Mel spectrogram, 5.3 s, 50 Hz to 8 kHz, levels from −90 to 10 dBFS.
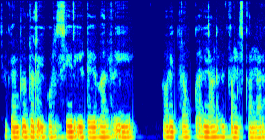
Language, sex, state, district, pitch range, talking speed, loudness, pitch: Sadri, male, Chhattisgarh, Jashpur, 110-115 Hz, 90 wpm, -17 LUFS, 115 Hz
